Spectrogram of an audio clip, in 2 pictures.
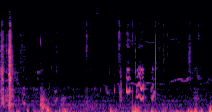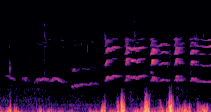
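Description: A puppy whimpering: short high whines, scattered at first, then several a second over the last few seconds. Low thuds sound under the later whines.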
